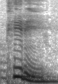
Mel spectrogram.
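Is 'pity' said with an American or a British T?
American. The T is a soft American flap. "se você for cair para um sotaque mais americano"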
